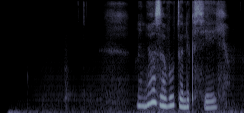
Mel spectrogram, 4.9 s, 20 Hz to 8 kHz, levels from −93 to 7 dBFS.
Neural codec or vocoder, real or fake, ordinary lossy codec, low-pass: codec, 16 kHz, 2 kbps, X-Codec, WavLM features, trained on Multilingual LibriSpeech; fake; none; none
